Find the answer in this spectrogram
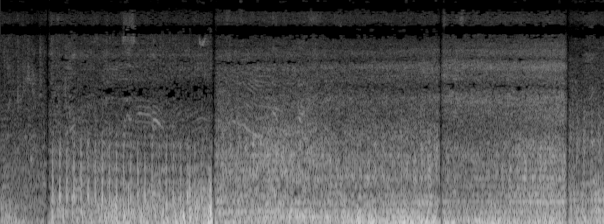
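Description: Wind buffeting the microphone: a heavy, fluttering rumble that starts about half a second in and holds, with faint voices underneath.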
